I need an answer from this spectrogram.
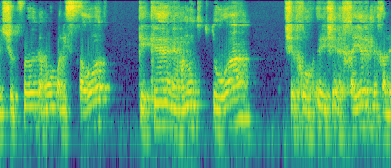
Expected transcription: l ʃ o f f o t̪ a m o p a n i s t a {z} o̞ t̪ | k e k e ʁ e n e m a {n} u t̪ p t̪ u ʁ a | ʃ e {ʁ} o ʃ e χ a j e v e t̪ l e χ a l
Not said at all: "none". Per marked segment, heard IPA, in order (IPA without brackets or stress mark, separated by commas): ʁ, n, none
